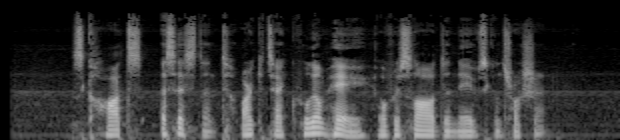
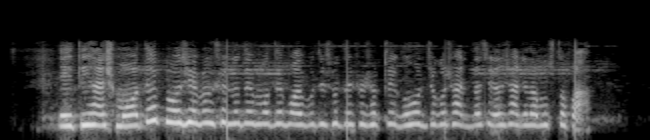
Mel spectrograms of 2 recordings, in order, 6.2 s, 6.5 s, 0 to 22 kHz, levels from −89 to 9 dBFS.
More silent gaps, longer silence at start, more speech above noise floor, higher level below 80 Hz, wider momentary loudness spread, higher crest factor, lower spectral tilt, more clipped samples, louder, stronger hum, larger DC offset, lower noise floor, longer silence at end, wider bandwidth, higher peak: neither; first, 0.75 s vs 0.6 s; first, 37 dB vs 29 dB; first, -48 dBFS vs -56 dBFS; about the same, 10 LU vs 9 LU; first, 20 dB vs 14 dB; about the same, -4 dB/octave vs -4.5 dB/octave; neither; second, -21 LUFS vs -15 LUFS; neither; neither; first, -58 dBFS vs -44 dBFS; first, 0.75 s vs 0.6 s; first, 16 kHz vs 7.6 kHz; about the same, -2 dBFS vs -2 dBFS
